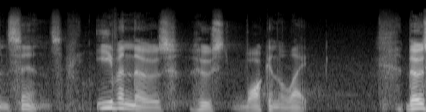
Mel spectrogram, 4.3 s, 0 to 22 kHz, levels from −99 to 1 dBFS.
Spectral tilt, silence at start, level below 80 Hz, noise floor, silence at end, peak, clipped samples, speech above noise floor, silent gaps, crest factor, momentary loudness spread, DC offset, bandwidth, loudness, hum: -4 dB/octave; 0 s; -74 dBFS; -63 dBFS; 0 s; -10 dBFS; under 0.1%; 32 dB; none; 22 dB; 17 LU; under 0.1%; 14 kHz; -32 LUFS; none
